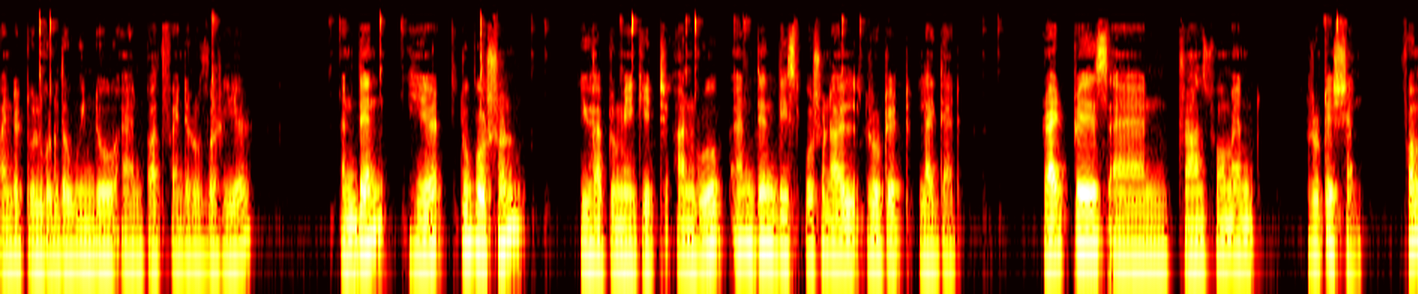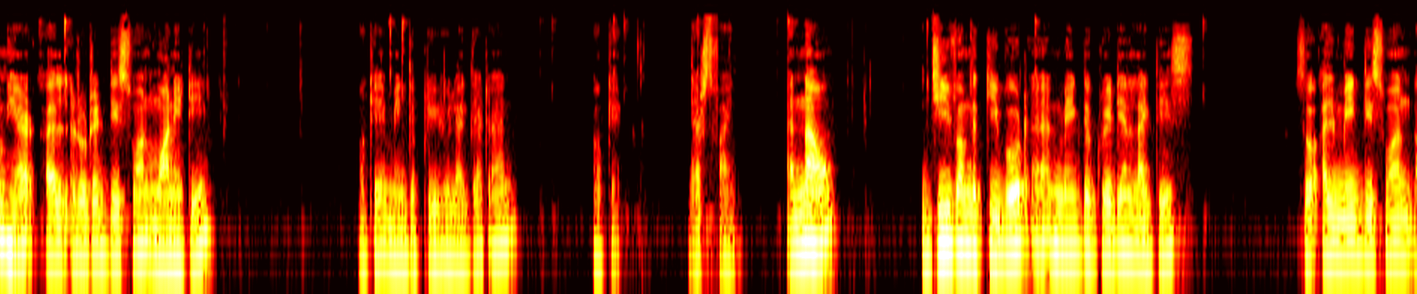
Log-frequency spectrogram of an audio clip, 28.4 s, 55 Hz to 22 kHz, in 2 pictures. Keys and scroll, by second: 2.2 ⟲, 2.3 Escape, 2.6 ⟲, 4.5 super+z, 22.4 g.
